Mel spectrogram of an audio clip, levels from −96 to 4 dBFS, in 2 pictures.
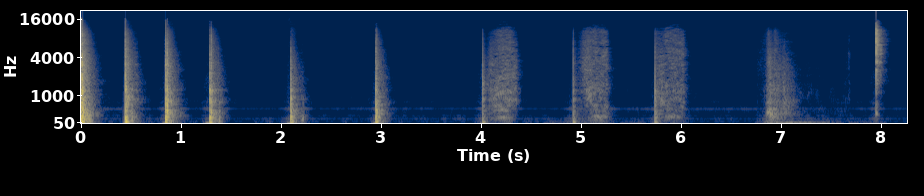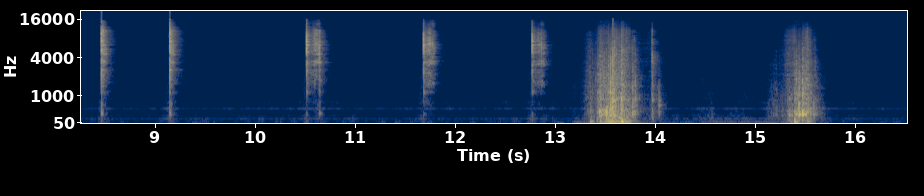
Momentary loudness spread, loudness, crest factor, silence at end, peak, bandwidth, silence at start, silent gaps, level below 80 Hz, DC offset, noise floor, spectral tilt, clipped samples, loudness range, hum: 21 LU; -27 LUFS; 30 dB; 0.9 s; 0 dBFS; 16 kHz; 0 s; none; -40 dBFS; under 0.1%; -85 dBFS; -3.5 dB/octave; under 0.1%; 17 LU; none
